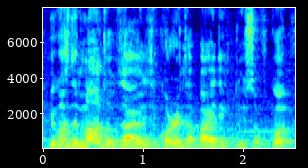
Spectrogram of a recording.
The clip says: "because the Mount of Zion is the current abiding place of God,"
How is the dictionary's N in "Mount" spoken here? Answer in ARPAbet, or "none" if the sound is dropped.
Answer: N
